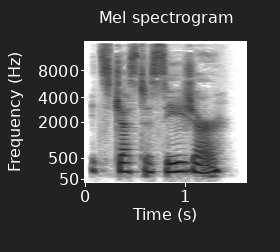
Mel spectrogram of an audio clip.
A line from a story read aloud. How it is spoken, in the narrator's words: way too calmly said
